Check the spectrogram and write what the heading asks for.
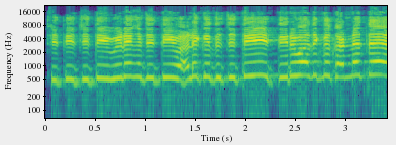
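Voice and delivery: put-on pained, whining child's plea; crying plea. Child begging aunt to let go, crying. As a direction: beg tearfully, stretching the last words. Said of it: "அழற சத்தம் கேக்குது".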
